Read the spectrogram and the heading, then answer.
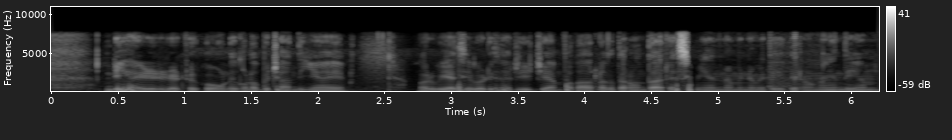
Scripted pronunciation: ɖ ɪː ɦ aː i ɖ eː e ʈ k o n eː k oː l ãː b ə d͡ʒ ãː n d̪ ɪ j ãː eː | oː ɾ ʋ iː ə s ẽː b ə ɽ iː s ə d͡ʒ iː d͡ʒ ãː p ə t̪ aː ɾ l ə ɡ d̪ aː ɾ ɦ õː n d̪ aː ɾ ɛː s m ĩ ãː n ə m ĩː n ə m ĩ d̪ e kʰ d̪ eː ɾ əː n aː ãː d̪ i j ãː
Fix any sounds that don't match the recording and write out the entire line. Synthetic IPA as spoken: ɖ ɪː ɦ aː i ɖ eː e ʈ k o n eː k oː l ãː b ə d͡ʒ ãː n d̪ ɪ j ãː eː | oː ɾ ʋ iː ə s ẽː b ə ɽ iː s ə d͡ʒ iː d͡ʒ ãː p ə t̪ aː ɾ l ə ɡ d̪ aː ɾ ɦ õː n d̪ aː ɾ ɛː s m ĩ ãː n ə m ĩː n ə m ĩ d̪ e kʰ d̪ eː ɾ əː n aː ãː d̪ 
